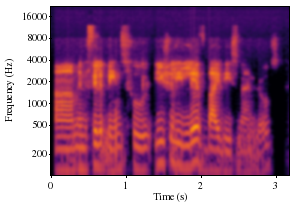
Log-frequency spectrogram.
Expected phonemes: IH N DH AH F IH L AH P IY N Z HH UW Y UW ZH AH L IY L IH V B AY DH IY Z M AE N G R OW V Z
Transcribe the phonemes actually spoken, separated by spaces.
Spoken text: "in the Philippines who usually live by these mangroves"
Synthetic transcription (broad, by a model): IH N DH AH F IH L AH P IY N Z HH UW Y UW ZH AH L IY L IH V B AY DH IY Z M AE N G R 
